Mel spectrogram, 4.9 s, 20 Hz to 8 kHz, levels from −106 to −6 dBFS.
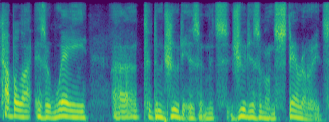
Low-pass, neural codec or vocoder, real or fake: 7.2 kHz; codec, 16 kHz in and 24 kHz out, 1.1 kbps, FireRedTTS-2 codec; fake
